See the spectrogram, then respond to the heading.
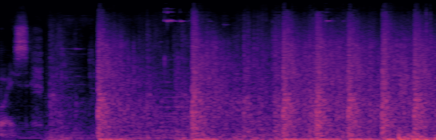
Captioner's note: gun blasting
